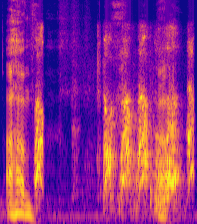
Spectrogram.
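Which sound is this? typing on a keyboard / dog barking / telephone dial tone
dog barking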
